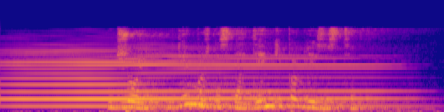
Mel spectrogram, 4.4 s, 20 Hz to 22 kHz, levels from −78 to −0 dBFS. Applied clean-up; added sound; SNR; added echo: none; Bowed string instrument; -1 dB; reverberation time 1.6 s.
